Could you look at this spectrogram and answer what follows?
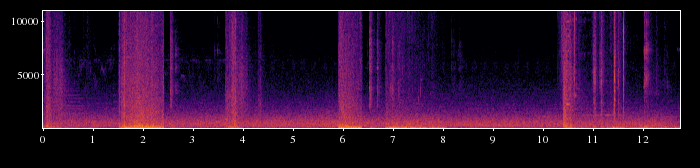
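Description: Artillery cannon fire in a Napoleonic-era French campaign strategy game, with several loud, heavy broadband booms spread across the stretch, some single and some in rapid clustered volleys, over a constant low battlefield rumble.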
